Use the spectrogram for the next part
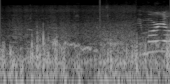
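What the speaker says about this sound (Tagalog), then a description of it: "Mahangin dito eh." Wind buffets a handheld microphone outdoors at the Memorial Temple in Taipei, a loud constant low rumble running throughout, with brief talking mixed in.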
